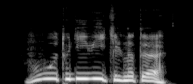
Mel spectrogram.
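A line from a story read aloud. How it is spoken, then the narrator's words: Mocking remark. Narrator (Russian): насмешливо заметила Рен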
